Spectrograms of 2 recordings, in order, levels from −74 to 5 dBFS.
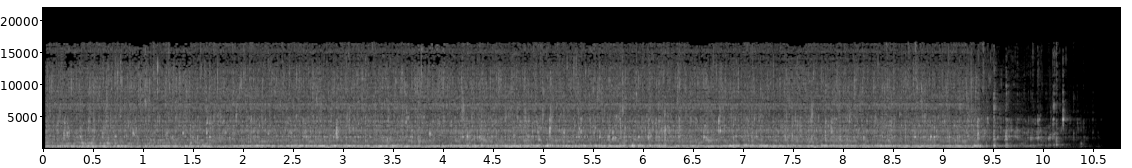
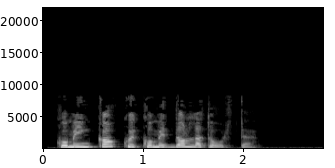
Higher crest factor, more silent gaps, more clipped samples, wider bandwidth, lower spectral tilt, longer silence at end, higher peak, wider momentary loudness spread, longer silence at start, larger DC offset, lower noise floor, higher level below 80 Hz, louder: about the same, 20 dB vs 18 dB; neither; neither; first, 17 kHz vs 8.4 kHz; second, -1.5 dB/octave vs -6.5 dB/octave; second, 0.55 s vs 0.7 s; about the same, -2 dBFS vs -2 dBFS; second, 4 LU vs 21 LU; second, 0 s vs 0.15 s; neither; about the same, -53 dBFS vs -56 dBFS; second, -70 dBFS vs -56 dBFS; second, -22 LUFS vs -17 LUFS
